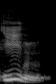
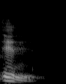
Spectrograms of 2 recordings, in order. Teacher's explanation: in Saint Lucian speech, we tend to select tense vowels where a lot of other speakers select lax vowels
